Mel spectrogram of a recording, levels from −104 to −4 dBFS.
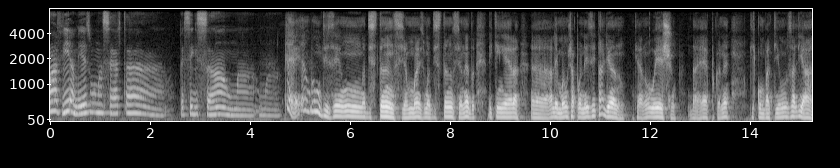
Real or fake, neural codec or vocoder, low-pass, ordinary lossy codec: real; none; 7.2 kHz; none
